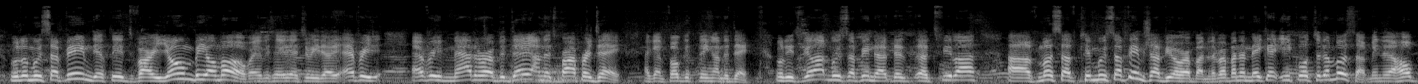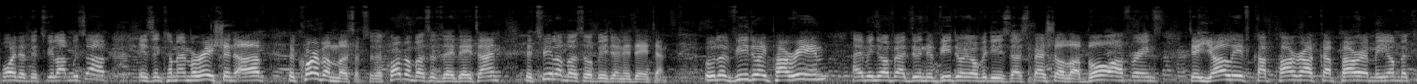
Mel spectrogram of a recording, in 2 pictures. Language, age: English, 30-49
